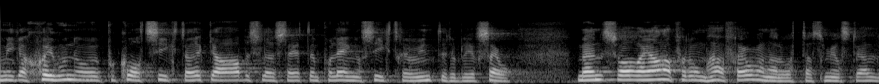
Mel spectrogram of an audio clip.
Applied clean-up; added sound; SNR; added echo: none; none; none; none.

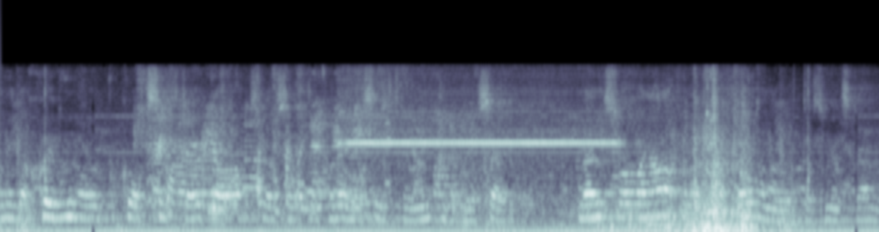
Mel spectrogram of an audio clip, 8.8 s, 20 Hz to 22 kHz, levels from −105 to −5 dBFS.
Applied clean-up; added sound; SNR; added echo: none; Subway, metro, underground; -3 dB; reverberation time 1.9 s.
